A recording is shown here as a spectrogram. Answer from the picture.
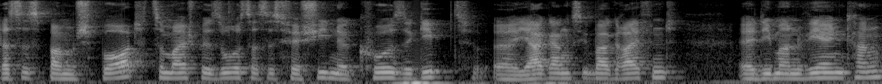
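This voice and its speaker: A man talks in a normal speaking voice. His pitch is fairly high and his pace moderate. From Hamburg, northern Germany. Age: young. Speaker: student podcast co-host. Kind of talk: casual chat.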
